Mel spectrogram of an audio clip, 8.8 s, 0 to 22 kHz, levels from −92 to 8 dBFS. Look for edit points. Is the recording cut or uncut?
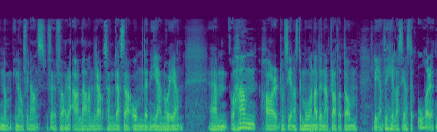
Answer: uncut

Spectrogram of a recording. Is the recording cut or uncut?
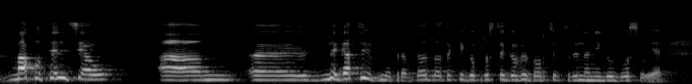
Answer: uncut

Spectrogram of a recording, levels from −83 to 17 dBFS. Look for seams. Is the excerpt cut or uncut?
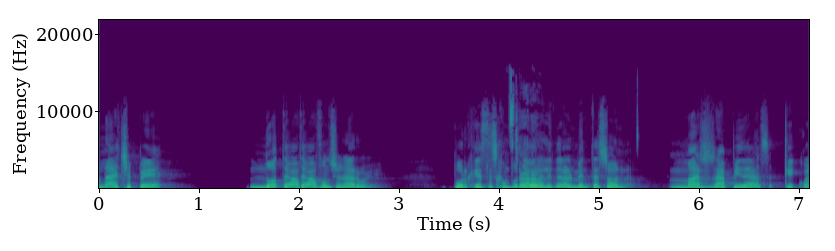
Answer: cut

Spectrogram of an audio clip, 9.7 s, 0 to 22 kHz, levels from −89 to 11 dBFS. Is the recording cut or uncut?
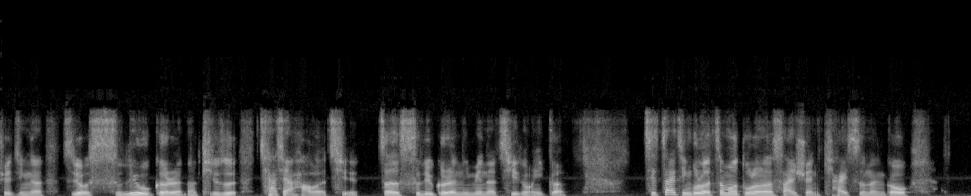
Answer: cut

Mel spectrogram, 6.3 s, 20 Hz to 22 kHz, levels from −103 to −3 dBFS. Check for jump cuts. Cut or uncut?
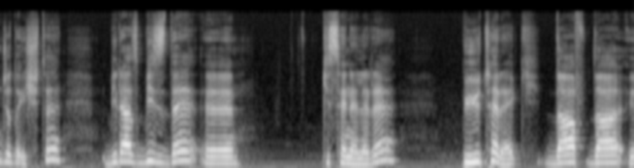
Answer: cut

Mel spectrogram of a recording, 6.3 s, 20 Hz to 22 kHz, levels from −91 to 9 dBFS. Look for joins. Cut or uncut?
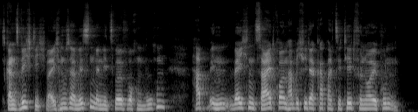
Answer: uncut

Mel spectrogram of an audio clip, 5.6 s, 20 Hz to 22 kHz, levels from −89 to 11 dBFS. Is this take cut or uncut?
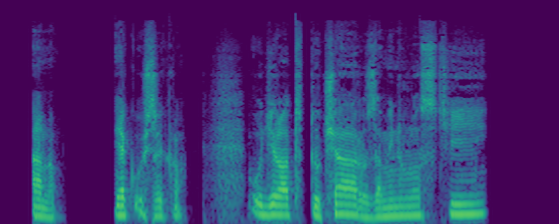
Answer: cut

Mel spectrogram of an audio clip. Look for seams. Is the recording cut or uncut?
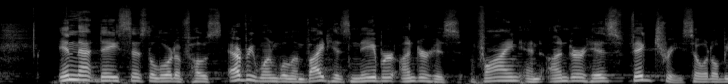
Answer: uncut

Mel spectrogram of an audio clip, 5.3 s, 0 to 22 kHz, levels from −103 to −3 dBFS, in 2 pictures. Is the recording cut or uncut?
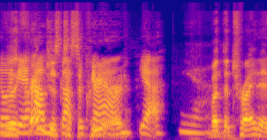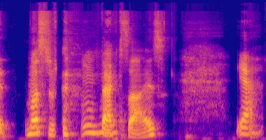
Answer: cut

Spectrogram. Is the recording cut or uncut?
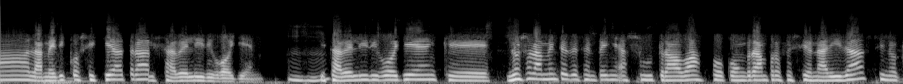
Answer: cut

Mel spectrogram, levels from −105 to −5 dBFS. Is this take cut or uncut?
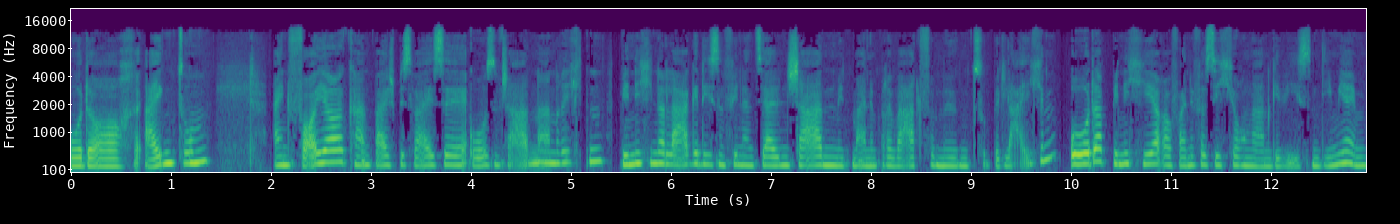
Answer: cut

